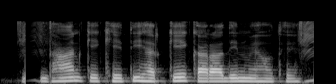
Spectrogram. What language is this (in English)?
Chhattisgarhi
